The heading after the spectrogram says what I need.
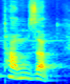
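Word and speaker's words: Thums Up: लिखा ही नहीं है तो यह कंपनी के इंटेलिजेंस है उनको पता है जैसे प्रोनंसिएशन है उन्होंने उसे वैसे ही लिखा ताकि उनका ब्रांड का जो नेम है ना सारे सही तरीके से बोले तो यह क्या प्रोनंसिएशन है थम्स अप तो हम इसको क्या बोलेंगे थम बोलेंगे तो इसी पे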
